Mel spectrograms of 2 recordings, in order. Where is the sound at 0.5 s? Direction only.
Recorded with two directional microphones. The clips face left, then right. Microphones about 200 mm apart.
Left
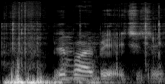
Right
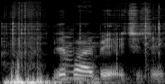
25° right (ahead or behind).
